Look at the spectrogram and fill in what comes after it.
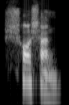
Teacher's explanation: দেখো, মফলা যখন আমি যুক্ত করি, আমি যখন লিখি হচ্ছে এই যে শ্মশান, মফলার উচ্চারণ করা হয় না, উচ্চারণ করার সময় পড়া হয় শ্মশান। মানে মফলা যার সাথে বসে তার উপরে নাকের একটা ঝোঁক আছে, চন্দ্রবিন্দুর ঝোঁক দিবা।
